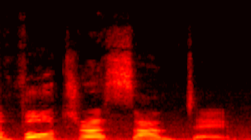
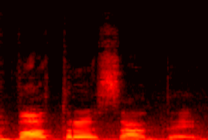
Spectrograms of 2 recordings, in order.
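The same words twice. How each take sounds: First: "votre sante" drawn out slowly, each syllable careful; hesitant learner French. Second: "Votre sante" said at normal speed, a little more settled; second try at French; quicker French. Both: Shown as a demonstration. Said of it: "Am I saying that right?".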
